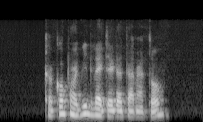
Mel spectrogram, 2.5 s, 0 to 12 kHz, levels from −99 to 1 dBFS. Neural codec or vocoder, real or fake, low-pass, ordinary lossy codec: codec, 16 kHz, 2 kbps, X-Codec, HuBERT features, trained on balanced general audio; fake; 7.2 kHz; none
